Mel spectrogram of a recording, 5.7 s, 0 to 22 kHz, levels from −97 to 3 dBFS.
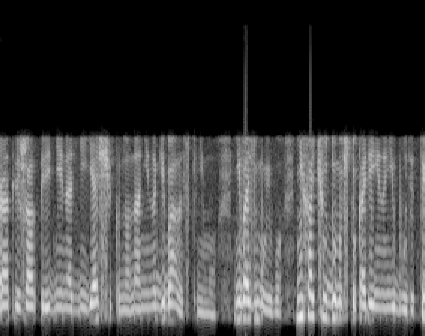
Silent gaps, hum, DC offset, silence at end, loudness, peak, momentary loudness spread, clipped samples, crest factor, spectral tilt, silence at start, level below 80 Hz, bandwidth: none; none; under 0.1%; 0 s; -16 LUFS; 0 dBFS; 9 LU; under 0.1%; 16 dB; -1 dB/octave; 0 s; -82 dBFS; 4.3 kHz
